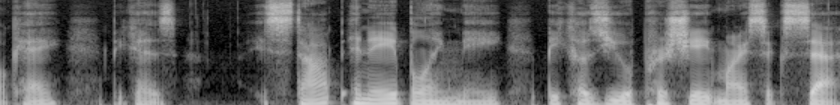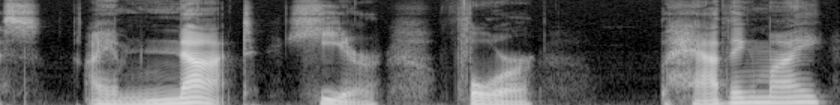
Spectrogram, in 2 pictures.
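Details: Adult man who has stuttered since earlier in life, still sometimes stutters though less than before, and has worked with a speech therapist; stuttering.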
